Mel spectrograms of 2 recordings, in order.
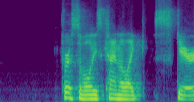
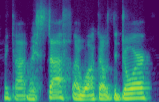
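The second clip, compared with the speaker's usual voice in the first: normal talking voice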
